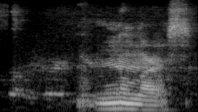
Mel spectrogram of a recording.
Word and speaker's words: numerous: last word here is the word numerous numerous okay yep with that accent right at the very beginning okay other than that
